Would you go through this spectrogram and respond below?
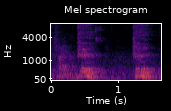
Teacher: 친구들 파열음 알잖아. 공기가 나가면서 통로를 막았다가 터트리면서 내는 소리 파열음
